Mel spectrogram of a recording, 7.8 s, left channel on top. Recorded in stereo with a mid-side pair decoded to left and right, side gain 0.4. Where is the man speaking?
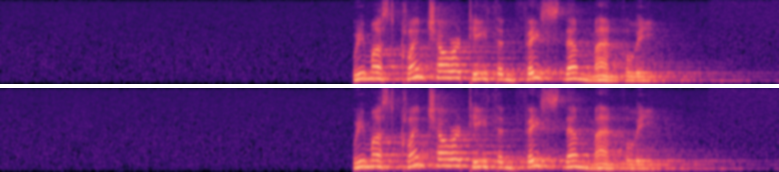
15° left, 0.9 m.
